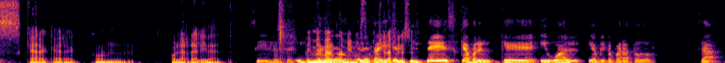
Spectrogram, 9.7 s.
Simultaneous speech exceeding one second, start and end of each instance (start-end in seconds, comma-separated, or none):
4.0-5.6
